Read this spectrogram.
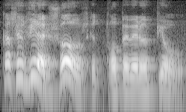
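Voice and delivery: loud, tipsy, rambling sacristan scolding his friend; a sozzled old man mock-lecturing a pal, loud and loose; drunken sacristan.

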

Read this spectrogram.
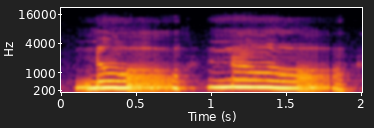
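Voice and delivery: high, pained pleading; imploring. Acted. Old woman begging the bandit, imploring. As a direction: beg the torturer to stop. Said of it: "implora-t-elle".

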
